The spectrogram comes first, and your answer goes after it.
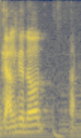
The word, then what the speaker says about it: Gal Gadot: How do you pronounce Wonder Woman's name? Is it Gal Gadot?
